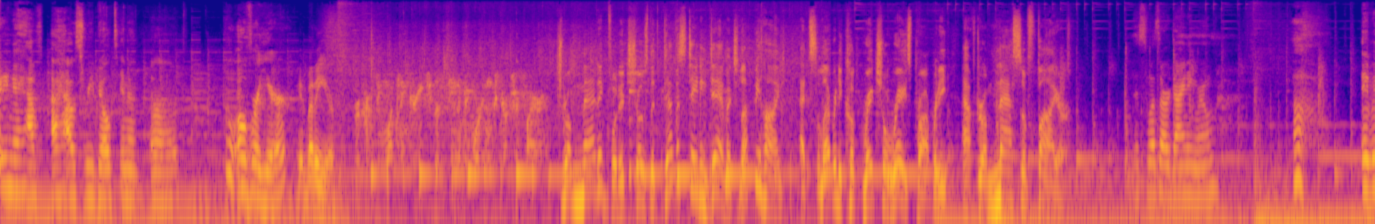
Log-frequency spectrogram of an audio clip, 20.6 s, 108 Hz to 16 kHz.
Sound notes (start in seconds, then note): 5.2 firefighter radio chattering; 5.6 dramatic music; 19.4 sighing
